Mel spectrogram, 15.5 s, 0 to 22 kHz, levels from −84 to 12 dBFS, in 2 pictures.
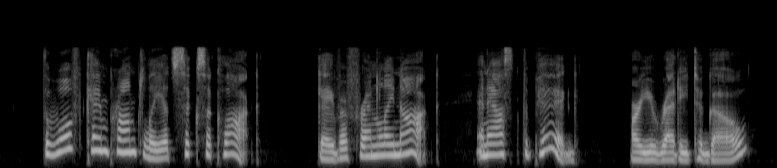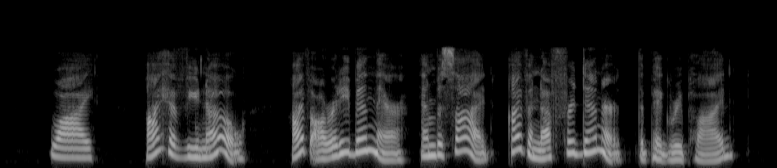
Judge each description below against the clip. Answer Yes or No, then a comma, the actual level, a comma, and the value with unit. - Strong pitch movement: Yes, wide, 9.0 semitones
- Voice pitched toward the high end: Yes, high, 215 Hz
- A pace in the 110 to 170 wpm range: Yes, average, 145 wpm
